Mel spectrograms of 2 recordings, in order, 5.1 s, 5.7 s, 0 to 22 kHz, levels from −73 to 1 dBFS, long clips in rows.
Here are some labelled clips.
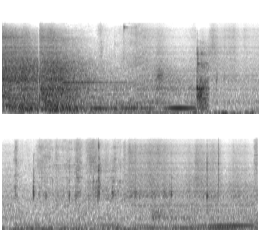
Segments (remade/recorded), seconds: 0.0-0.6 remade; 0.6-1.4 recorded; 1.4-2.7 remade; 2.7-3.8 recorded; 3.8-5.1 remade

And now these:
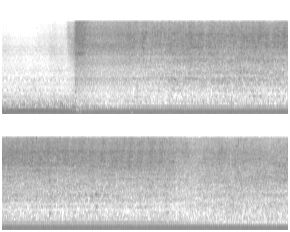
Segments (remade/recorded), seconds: 0.0-1.3 remade; 1.3-5.7 recorded

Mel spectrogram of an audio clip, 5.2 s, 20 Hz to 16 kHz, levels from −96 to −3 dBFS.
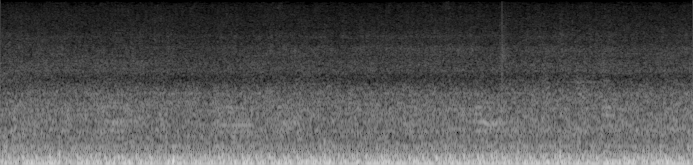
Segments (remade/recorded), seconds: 0.0-5.2 recorded

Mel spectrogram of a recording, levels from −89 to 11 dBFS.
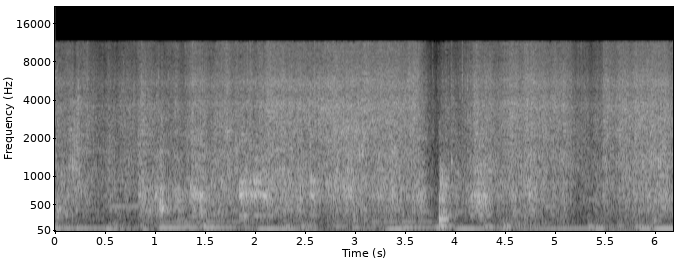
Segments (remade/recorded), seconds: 0.0-6.2 recorded

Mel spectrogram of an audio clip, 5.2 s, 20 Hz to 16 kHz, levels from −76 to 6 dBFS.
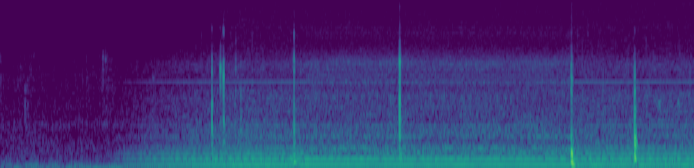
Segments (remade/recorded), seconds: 0.0-2.3 recorded; 2.3-4.3 remade; 4.3-5.2 recorded

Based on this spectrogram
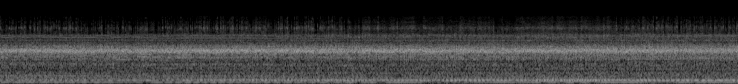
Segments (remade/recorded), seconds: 0.0-3.5 recorded; 3.5-6.3 remade; 6.3-7.4 recorded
